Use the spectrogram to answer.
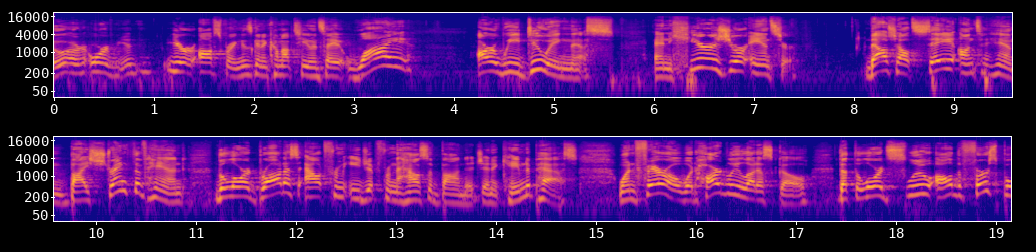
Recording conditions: large echoing room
